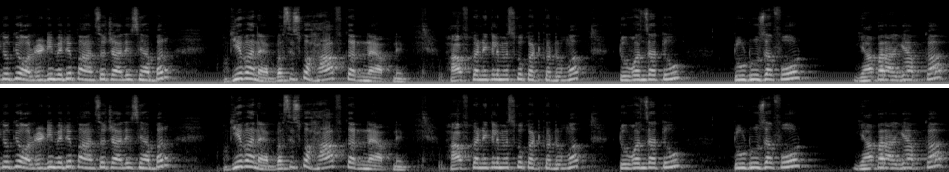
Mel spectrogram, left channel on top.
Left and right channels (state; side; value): noise; left; hum, 14 dB below the sound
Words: ऑलरेडी मेरे 540 यहां पर गिवन है। बस इसको हाफ करना है आपने। हाफ करने के लिए मैं इसको कट कर दूंगा। 2 1 2, 2 2 4, यहां पर आ गया आपका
